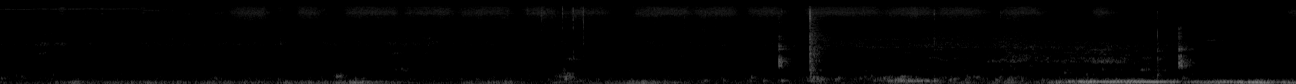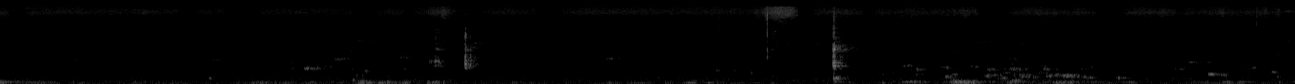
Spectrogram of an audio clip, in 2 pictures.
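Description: A felt-tip marker squeaks and scratches softly on paper.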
